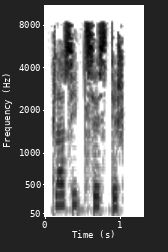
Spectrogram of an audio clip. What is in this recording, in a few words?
"klassizistisch", German; adjectives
